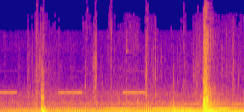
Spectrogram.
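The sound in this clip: Car door sounds as a man gets out of a car: two dull thunks, the second louder and heavier, set against a low steady hum.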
